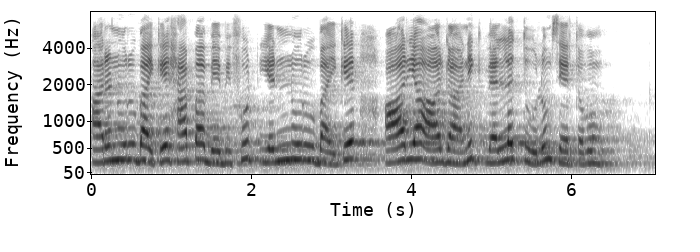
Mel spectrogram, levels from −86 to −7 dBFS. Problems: echo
